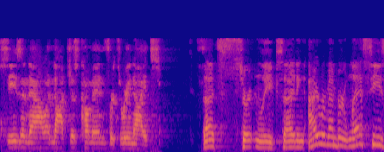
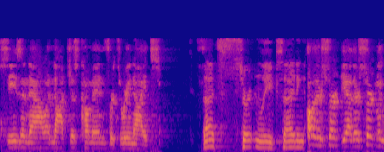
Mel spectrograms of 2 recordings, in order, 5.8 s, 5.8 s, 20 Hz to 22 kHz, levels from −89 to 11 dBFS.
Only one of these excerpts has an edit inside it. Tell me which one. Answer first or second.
second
